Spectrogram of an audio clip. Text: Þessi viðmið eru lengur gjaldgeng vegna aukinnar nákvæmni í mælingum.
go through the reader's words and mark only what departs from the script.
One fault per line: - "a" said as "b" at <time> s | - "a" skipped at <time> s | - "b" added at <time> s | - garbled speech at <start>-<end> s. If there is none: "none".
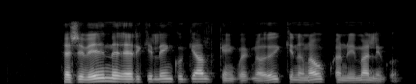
- "ekki" added at 1.4 s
